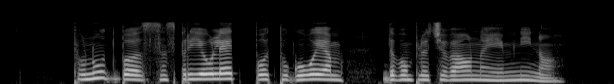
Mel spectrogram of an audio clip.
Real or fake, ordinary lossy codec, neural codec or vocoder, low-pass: real; none; none; 7.2 kHz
